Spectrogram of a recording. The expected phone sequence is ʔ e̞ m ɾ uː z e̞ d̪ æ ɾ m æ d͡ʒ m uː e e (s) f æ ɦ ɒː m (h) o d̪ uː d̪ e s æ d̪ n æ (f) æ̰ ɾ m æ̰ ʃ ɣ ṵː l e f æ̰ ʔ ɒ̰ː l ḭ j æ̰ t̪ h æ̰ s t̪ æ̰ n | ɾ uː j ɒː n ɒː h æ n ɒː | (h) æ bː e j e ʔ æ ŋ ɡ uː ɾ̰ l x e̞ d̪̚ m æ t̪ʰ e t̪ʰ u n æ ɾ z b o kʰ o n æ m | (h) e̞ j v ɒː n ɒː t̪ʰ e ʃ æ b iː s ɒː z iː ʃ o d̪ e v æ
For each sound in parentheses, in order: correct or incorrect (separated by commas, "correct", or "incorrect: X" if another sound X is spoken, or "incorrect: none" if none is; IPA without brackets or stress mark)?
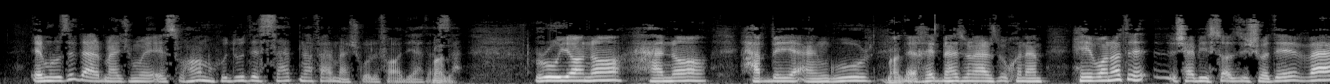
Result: correct, correct, correct, correct, correct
